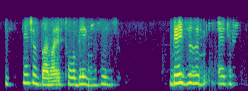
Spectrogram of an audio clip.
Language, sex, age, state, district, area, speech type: Kashmiri, female, 18-30, Jammu and Kashmir, Bandipora, rural, conversation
